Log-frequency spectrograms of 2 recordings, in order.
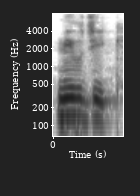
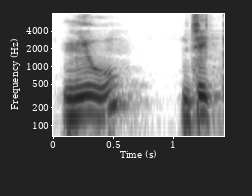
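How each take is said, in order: First: Said in the usual way. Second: music slowly in two parts, মিউ and জিক; very slow two-syllable demonstration of music; split in two. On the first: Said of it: "দুইবারে উচ্চারণ করতে হয়". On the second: Shown as a demonstration. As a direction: break music after মিউ with a clear pause. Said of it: "দুইবারে উচ্চারণ করতে হয় শব্দটা".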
